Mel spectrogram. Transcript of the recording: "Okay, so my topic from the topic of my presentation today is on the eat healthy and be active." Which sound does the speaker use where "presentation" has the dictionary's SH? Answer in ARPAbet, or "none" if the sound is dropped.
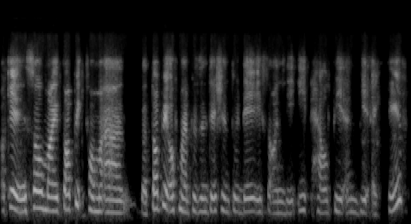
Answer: SH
